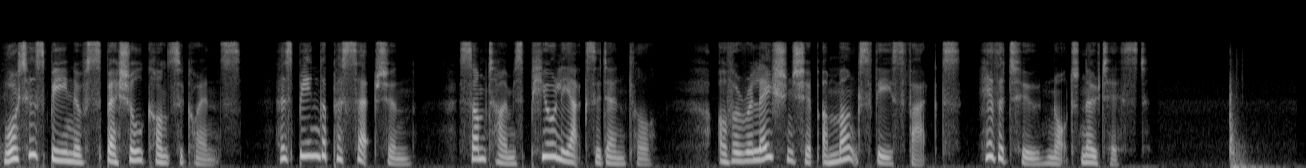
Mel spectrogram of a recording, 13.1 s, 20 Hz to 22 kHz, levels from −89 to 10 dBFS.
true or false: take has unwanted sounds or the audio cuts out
true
